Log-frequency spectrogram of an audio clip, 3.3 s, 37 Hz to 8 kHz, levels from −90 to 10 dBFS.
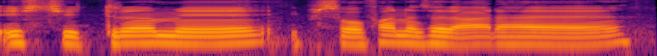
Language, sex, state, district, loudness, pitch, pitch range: Hindi, male, Assam, Kamrup Metropolitan, -15 LUFS, 125 Hz, 120-135 Hz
